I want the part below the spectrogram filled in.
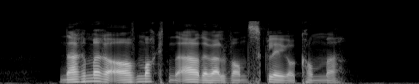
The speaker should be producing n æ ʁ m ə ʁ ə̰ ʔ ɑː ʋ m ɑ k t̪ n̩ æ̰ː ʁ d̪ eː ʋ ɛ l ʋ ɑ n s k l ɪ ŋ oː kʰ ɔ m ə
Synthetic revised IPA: n æ ʁ m ə ʁ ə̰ ʔ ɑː ʋ m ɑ k t̪ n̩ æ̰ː ʁ d̪ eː ʋ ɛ l ʋ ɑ n s k l ɪ ɡ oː kʰ ɔ m ə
